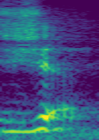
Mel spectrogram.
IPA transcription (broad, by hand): ʒ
